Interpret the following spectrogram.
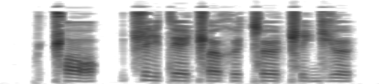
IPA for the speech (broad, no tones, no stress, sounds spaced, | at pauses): ǁ ɔ | ʈ͡ʂ i t e ǁ œ x ʏ ǀ ø ǁ i d͡ʑ ʏ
